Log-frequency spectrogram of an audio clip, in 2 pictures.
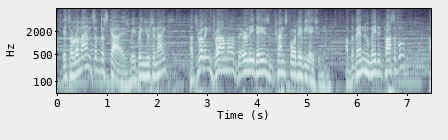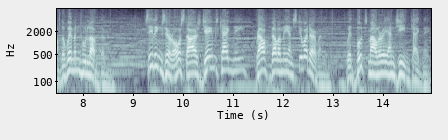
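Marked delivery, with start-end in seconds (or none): none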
